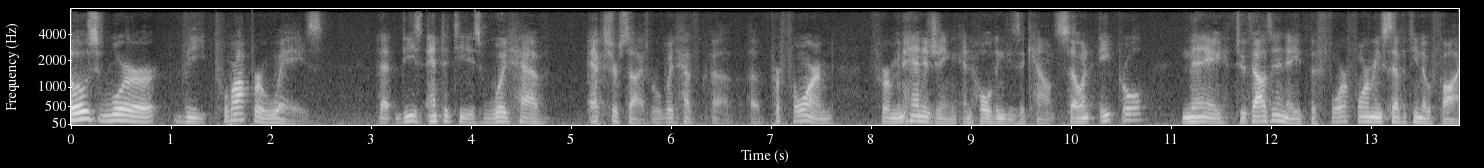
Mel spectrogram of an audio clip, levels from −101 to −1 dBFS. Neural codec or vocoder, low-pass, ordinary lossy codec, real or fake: codec, 16 kHz in and 24 kHz out, 0.6 kbps, FocalCodec, streaming, 2048 codes; 7.2 kHz; AAC, 32 kbps; fake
